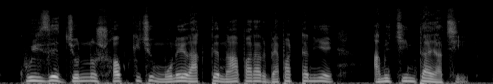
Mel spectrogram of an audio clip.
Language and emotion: Bengali, fearful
